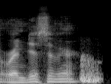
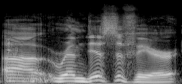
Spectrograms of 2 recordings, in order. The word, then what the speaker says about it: remdesivir: We broke the story about remdesivir. Am I saying that right now? Remdesivir? – You are. That's perfect. – Remdesivir and the dangers of it.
